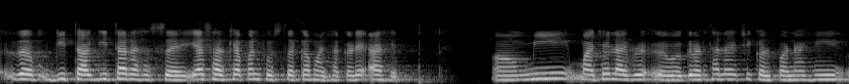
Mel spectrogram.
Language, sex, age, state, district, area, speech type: Marathi, female, 30-45, Maharashtra, Gondia, rural, spontaneous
